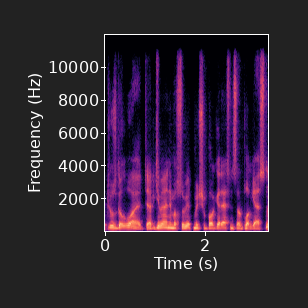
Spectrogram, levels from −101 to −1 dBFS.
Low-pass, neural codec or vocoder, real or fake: 10.8 kHz; codec, 24 kHz, 1.2 kbps, DualCodec; fake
